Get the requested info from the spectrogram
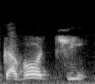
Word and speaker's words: Bocci: En este caso el disco se llama Ahora, pertenece a Luca Bocci, que se escribe con doble C, así que me explicaron, gente que habla muy bien italiano, que si es doble C es Bocci, sí. – Con B larga.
